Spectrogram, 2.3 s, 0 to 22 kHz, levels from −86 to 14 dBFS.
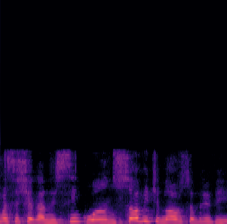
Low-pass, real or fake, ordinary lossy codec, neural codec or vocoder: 7.2 kHz; fake; AAC, 32 kbps; autoencoder, 48 kHz, 32 numbers a frame, DAC-VAE, trained on Japanese speech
